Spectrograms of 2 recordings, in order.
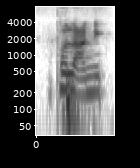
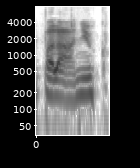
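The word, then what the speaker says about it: Palahniuk: la pole a nick polani come dice lui dice non si dice palaniuk ma si adatta perché la gente apparentemente sbaglia a pronunciare il suo cognome ma è che siano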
